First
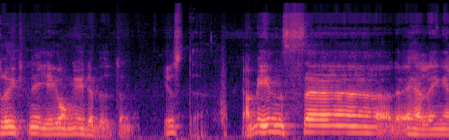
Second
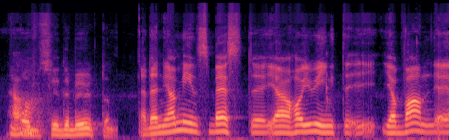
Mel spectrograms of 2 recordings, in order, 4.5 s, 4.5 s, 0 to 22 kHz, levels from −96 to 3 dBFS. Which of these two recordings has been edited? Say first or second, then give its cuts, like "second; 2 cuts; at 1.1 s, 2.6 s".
first; 1 cut; at 2.2 s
